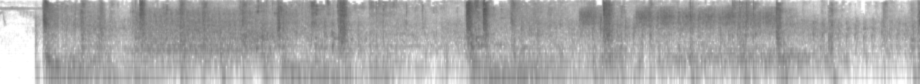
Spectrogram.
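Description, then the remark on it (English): Dense battlefield gunfire and artillery heard from a trench during a war, with sharp cracks and heavy booms going off continuously and overlapping, loud, with a brief lull around the middle before the barrage picks up again. “Sitting in a trench, amidst all the gunfire, is the composer”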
